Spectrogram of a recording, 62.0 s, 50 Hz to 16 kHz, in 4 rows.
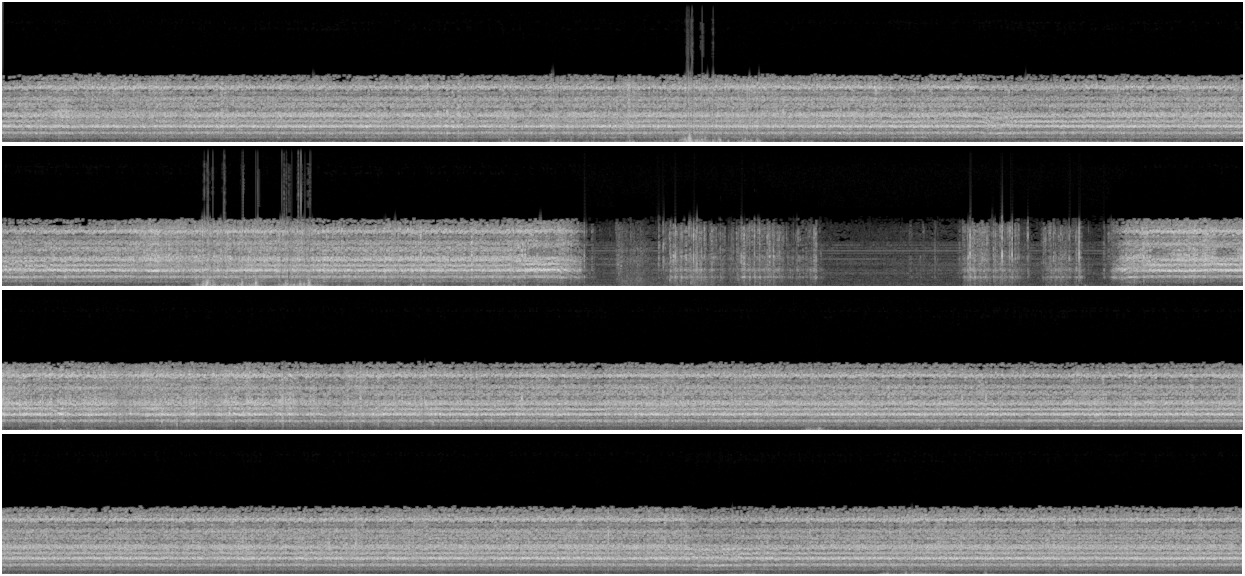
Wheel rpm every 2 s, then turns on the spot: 160, 160, 160, 160, 160, 160, 160, 160, 160, 160, 160, 60, 20, 10, 40, 160, 160, 160, 160, 160, 160, 160, 160, 160, 160, 160, 160, 160, 160, 160, 160.
22-28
